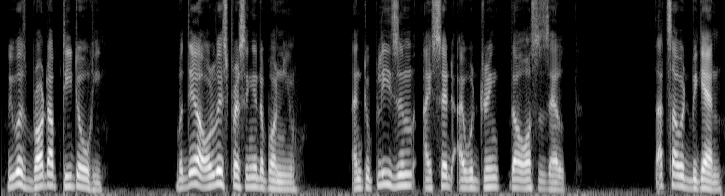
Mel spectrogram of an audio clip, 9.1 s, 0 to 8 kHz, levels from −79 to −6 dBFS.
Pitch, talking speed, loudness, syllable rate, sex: 140 Hz, 185 wpm, -18 LUFS, 6.1 syllables/s, male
